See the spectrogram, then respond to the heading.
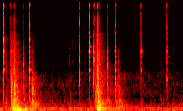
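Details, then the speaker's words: Aftermarket keyless entry module being tested during installation on a car with power door locks: sharp relay clicks from the module with dull thunks from the locks on each remote lock and unlock press. Operation is normal. "all right so here are the door locks and this is going to unlock this is going to lock and you can hear the module clicking every time I press on the remote"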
